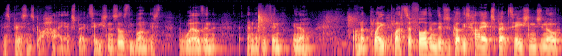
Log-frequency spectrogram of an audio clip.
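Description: A man preaches to his church with a hoarse, croaky voice. His style is casual and conversational, full of repeated phrases and small restarts, and his pitch sits in an ordinary middle range. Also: flat delivery, a little fast, slight background noise. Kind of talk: informal church sermon. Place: church hall with congregation.

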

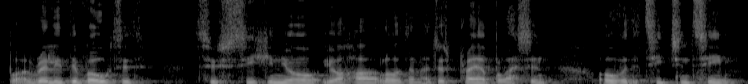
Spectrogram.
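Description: Man, hoarse croaky voice, casual chatty sermon, repeats himself, church hall. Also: mid-range voice, monotone, a little fast, a little mellow. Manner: conversational, self-deprecating, repeats phrases. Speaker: preacher.

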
